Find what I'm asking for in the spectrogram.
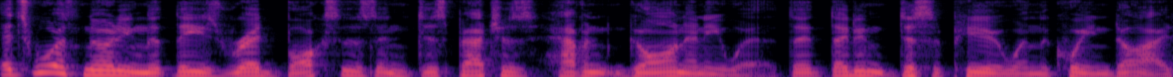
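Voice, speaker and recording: Furious and lively in intonation, the speaker talks at a moderate pace with an Australian accent and hardly any pauses. The recording is very clean, with a silent background. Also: man, medium pitch for a man. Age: 30s. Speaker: podcast host and commentator. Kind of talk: angry rant. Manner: furious, sweary, ranting with sarcastic bite.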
